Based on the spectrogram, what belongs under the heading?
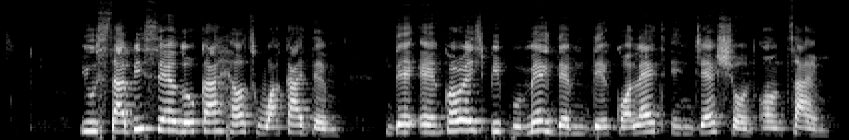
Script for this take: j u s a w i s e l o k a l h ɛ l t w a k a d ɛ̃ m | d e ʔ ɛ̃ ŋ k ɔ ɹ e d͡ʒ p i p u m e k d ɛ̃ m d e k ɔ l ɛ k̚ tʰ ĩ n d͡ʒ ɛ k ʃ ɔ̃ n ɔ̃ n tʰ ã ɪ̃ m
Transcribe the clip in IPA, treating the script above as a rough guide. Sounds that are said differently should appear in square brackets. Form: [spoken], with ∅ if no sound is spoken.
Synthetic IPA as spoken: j u s a [b] i s e l o k a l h ɛ l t w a k a d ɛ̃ m | d e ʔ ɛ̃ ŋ k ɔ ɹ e d͡ʒ p i p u m e k d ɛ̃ m d e k ɔ l ɛ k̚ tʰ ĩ n d͡ʒ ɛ k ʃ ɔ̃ n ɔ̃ n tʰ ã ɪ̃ m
